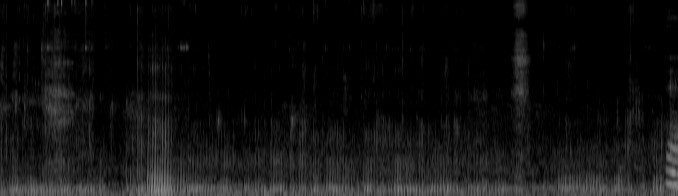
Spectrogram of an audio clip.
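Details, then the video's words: Cats Mouse and Remi going crazy for tuna: an even, low purr runs throughout, a woman speaks softly over it, and a bright rising meow breaks out at the very end. "Cats Go Crazy For Tuna"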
